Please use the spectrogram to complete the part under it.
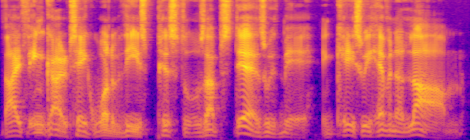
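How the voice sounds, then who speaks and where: A man voicing a bluff, genial old-soldier colonel, an English country gentleman, in an audiobook story. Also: low-pitched, lively intonation, moderate pace, gravelly, pitched below the performer's own voice, exaggerated voice. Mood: conversational, bluff.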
